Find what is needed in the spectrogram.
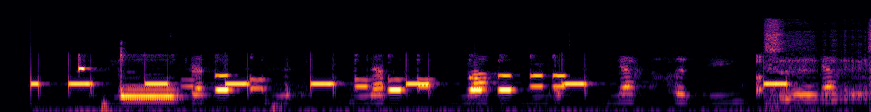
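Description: Telephone touch-tone beeps in a fast, irregular run of short electronic tones, with brief phone-tone snippets and clipped voice-like fragments among them. Music comes in near the end.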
